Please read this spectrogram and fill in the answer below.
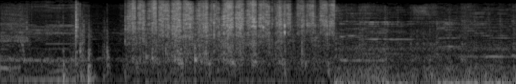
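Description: An ice scraper scraping frost off a frozen car windscreen in quick repeated strokes for a couple of seconds, followed about four seconds in by the low rumble of the car driving.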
